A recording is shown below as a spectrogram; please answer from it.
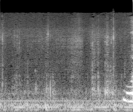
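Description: Faint crinkling and rustling of a clear plastic toy bag being handled, over a steady low hum. Speech begins right at the end.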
